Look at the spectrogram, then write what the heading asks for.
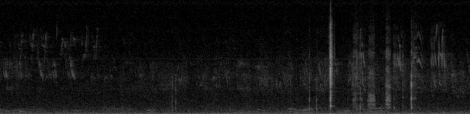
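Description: Birds chirping on a lakeshore: many short, high calls throughout. About five seconds in comes a single sharp click, the loudest sound, followed by a quick run of louder calls.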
